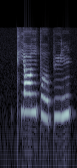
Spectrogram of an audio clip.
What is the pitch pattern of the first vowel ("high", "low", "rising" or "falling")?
high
